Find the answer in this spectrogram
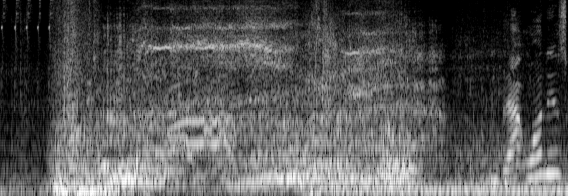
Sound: growling; screaming

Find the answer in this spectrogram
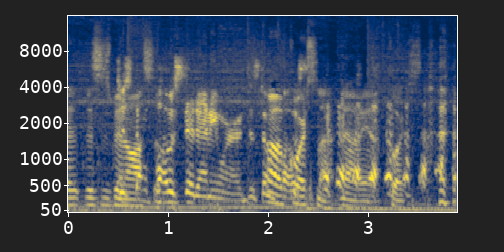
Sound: laughs

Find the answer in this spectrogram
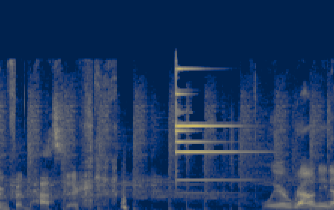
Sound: bell ringing

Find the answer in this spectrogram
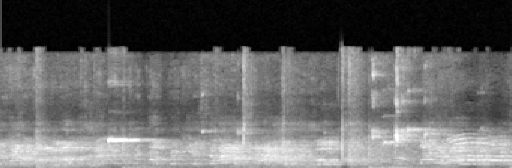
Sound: whistle blows

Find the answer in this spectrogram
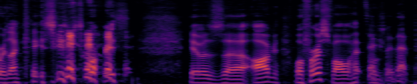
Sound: laughs

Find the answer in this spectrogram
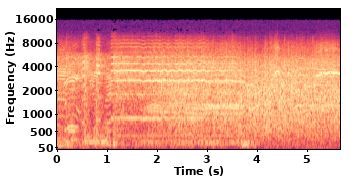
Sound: audience applauding

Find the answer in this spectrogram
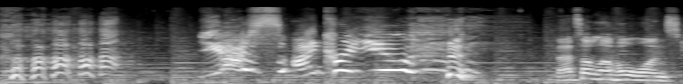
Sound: laughs; laughs

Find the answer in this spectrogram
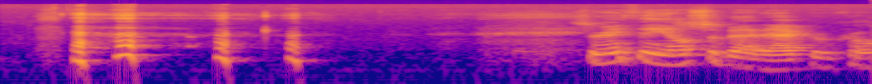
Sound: laughs

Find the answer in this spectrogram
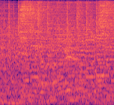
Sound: indistinct chatter

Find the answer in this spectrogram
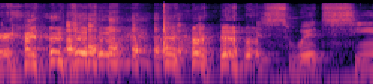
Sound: laughs

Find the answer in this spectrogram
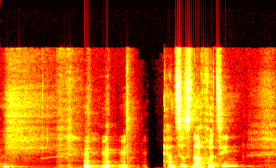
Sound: laughs

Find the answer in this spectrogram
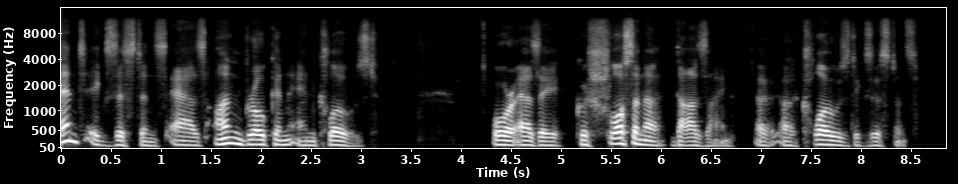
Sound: speaking german

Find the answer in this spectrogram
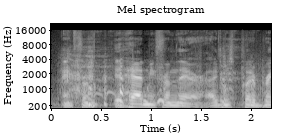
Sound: laughter

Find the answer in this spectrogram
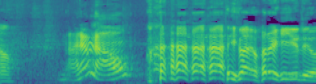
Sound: laughs

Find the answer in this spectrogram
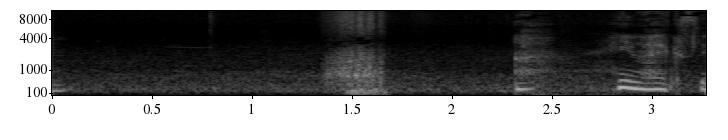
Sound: snort of approval

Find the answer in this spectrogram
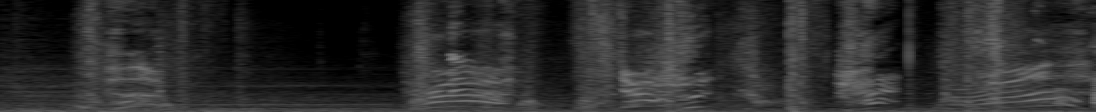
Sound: grunting; laughing

